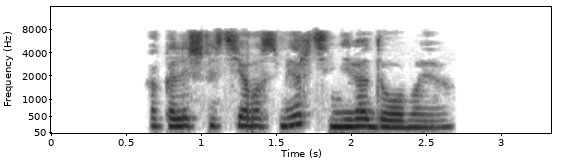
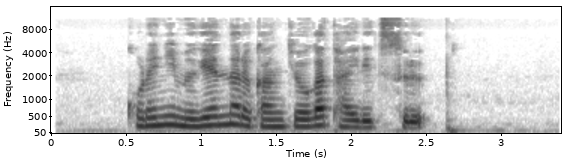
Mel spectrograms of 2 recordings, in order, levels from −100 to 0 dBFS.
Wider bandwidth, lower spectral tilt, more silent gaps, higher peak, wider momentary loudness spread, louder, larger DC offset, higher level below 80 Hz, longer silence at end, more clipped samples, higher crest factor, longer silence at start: second, 8.2 kHz vs 11.5 kHz; second, -3.5 dB/octave vs -5 dB/octave; neither; first, -2 dBFS vs -6 dBFS; first, 17 LU vs 7 LU; first, -17 LUFS vs -23 LUFS; neither; about the same, -56 dBFS vs -58 dBFS; about the same, 0.65 s vs 0.7 s; neither; about the same, 18 dB vs 18 dB; about the same, 0.65 s vs 0.55 s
